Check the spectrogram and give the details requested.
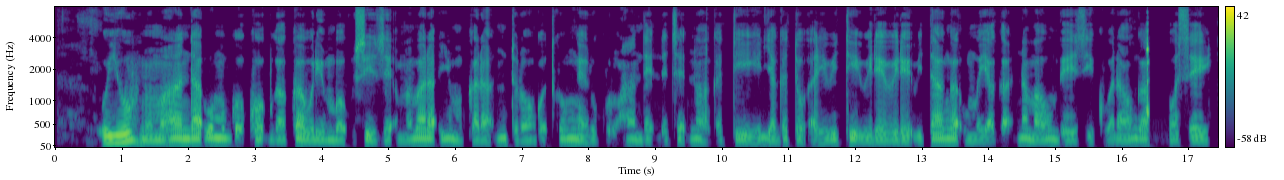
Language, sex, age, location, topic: Kinyarwanda, female, 18-24, Kigali, government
